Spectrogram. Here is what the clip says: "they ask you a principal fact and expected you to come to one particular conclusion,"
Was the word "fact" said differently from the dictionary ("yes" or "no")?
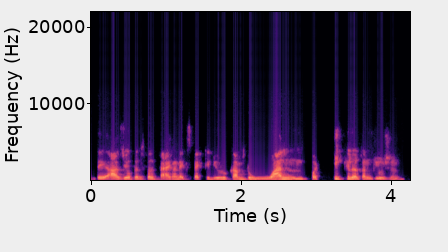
yes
